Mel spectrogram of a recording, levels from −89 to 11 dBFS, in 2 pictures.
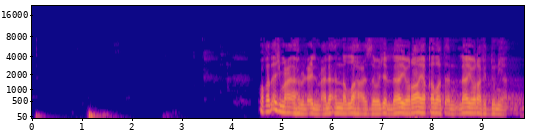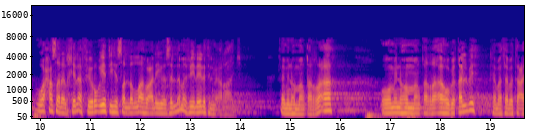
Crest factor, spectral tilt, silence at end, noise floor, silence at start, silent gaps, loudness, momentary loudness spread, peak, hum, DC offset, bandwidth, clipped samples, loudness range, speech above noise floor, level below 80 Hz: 18 dB; -7 dB/octave; 0 s; -87 dBFS; 0.05 s; 2.02-2.51 s; -23 LUFS; 16 LU; -6 dBFS; none; under 0.1%; 7.8 kHz; under 0.1%; 5 LU; 65 dB; -50 dBFS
